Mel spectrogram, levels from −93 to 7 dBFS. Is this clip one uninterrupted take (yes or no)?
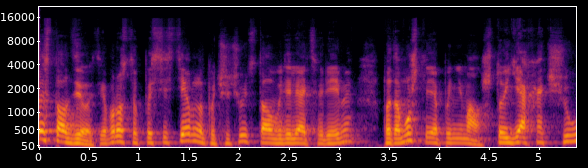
yes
